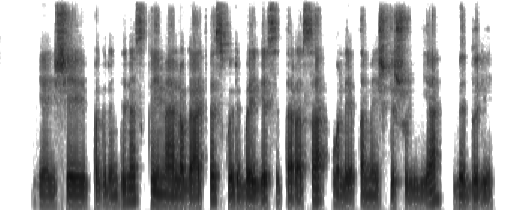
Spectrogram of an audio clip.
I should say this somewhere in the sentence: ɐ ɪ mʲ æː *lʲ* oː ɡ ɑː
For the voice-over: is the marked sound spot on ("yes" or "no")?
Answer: yes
